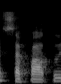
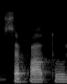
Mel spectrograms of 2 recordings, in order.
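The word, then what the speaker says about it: sapato: अगर स किसी शब्द के शुरू में आता है तो वो है सपातु, जैसे सपातु, लेकिन अगर वो कहीं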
